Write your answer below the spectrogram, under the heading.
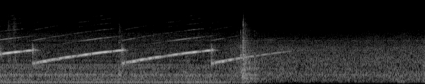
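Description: Electronic warning tone on a London Underground 1996 Stock train: four rising whoops, each a little under a second long, the last one fading out. A knock about two and a half seconds in, as a low hum cuts off.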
